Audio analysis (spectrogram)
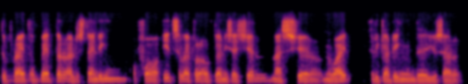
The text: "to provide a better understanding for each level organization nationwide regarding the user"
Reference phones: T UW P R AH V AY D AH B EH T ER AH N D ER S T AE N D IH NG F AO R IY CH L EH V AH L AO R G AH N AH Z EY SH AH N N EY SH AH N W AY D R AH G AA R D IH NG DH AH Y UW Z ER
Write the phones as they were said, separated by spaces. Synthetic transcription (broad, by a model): T UW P R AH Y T AH B EH T ER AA N D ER S T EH N D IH NG F AO R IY S L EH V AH L AO R G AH N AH S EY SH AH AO N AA S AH N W AY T R AH G AA R D IH NG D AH Y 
